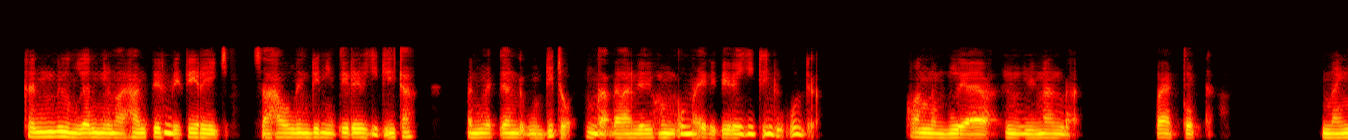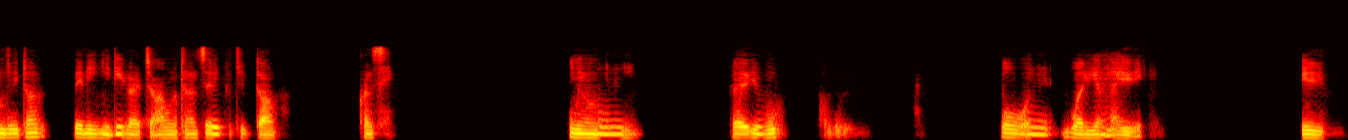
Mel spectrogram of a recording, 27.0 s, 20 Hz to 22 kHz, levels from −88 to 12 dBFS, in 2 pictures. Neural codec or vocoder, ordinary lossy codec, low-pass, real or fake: codec, 16 kHz, 0.5 kbps, FreqCodec, larger model; none; 5.4 kHz; fake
